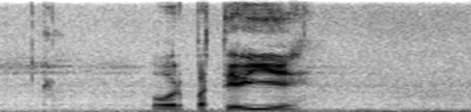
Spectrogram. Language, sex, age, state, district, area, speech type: Dogri, male, 18-30, Jammu and Kashmir, Samba, rural, spontaneous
